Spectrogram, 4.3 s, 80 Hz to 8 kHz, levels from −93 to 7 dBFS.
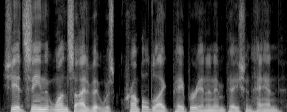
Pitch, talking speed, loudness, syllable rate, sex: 115 Hz, 225 wpm, -18 LUFS, 5.2 syllables/s, male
